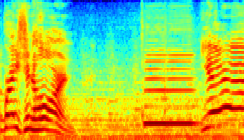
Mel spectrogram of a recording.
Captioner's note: car Horn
